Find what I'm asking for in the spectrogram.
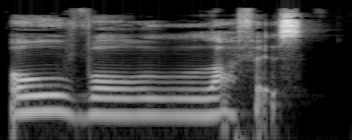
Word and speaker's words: Oval Office: Oval 它表示椭圆形的，因为美国总统的办公室是椭圆形的，所以呢，首字母都大写的 Oval Office 就特指美国总统办公室。大家这里要稍微注意一下， Oval Office 中间它有一个连读 Oval Office，很好。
